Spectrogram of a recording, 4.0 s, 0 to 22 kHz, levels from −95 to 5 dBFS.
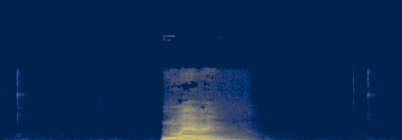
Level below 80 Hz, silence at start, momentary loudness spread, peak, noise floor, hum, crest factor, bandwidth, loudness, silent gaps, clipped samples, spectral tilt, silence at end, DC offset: -66 dBFS; 1.6 s; 16 LU; -2 dBFS; under -90 dBFS; none; 20 dB; 10.5 kHz; -16 LUFS; none; under 0.1%; -8 dB/octave; 1.7 s; under 0.1%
